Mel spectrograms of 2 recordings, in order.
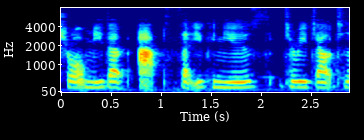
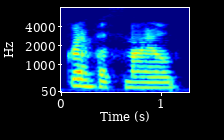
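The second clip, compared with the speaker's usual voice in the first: ordinary delivery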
